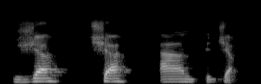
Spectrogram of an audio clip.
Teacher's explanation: the tip of the tongue articulates with the alveolar ridge, with a simultaneous rising of the front of the tongue towards the hard palate.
